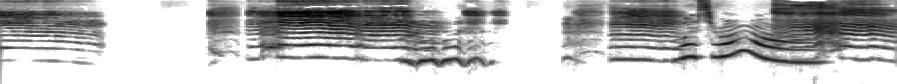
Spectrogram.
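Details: A young boy cries in loud wailing bursts with sobbing breaks in a small room after repeatedly pressing a button on a toy; infant crying.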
